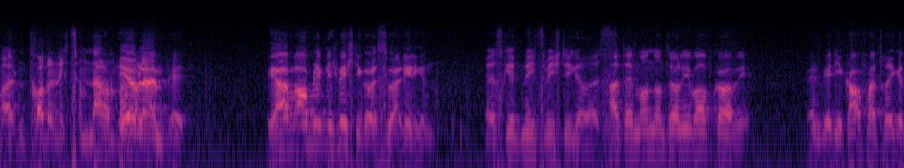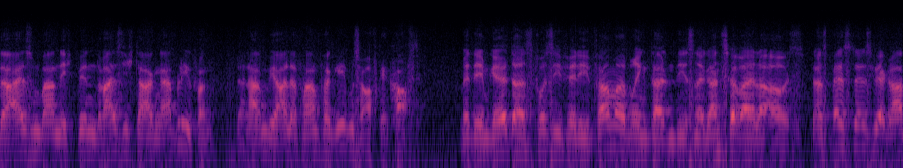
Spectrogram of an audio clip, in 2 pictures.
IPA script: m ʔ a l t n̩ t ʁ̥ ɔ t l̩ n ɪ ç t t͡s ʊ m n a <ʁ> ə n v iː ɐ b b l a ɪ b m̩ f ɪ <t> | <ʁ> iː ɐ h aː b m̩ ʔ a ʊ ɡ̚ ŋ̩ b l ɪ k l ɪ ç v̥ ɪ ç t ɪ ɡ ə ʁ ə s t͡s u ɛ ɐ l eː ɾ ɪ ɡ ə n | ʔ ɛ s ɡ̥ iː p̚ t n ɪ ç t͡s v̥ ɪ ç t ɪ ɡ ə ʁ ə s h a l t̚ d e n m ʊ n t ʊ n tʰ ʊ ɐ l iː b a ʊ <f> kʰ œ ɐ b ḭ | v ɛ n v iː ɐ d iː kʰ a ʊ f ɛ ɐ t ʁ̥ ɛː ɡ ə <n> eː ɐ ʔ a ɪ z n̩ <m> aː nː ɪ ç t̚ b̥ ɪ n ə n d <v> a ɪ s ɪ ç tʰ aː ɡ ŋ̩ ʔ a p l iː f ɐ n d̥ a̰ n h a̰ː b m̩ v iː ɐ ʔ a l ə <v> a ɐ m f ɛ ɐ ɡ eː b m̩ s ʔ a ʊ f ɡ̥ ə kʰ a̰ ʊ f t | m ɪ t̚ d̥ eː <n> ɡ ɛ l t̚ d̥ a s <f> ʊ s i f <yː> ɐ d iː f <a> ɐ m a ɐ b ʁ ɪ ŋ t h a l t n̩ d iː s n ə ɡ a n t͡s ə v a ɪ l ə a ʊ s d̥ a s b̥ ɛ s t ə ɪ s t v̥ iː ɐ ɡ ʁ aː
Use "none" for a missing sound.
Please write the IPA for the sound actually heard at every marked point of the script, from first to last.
ʁ, t, v, f, d, b, ʁ, f, m, f, yː, a

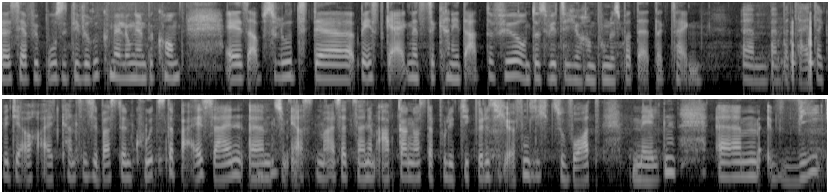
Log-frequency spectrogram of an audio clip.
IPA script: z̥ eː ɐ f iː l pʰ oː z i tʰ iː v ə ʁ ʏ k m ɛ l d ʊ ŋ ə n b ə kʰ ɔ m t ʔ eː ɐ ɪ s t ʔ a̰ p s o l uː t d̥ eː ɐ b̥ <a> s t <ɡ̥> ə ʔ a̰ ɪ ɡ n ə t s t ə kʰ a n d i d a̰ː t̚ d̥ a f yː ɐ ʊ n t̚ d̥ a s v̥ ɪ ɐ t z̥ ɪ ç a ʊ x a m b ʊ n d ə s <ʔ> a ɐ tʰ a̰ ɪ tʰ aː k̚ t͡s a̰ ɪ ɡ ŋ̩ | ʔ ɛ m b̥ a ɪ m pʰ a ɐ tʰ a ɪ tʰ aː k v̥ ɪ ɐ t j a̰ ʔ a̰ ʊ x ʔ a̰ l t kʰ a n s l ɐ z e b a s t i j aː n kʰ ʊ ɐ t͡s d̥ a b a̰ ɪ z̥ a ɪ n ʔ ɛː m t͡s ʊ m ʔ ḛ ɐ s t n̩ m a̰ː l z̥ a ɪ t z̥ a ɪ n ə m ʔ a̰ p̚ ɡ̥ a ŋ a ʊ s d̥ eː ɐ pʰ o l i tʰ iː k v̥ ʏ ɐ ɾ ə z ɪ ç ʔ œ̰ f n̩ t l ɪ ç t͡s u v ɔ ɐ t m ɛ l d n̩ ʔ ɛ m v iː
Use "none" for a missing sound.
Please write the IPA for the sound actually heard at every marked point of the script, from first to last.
ɛ, ɡ̥, p

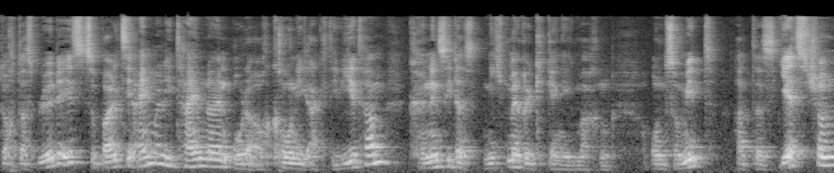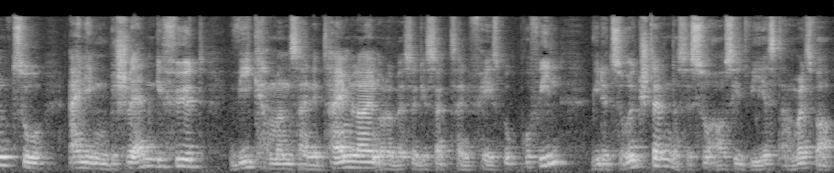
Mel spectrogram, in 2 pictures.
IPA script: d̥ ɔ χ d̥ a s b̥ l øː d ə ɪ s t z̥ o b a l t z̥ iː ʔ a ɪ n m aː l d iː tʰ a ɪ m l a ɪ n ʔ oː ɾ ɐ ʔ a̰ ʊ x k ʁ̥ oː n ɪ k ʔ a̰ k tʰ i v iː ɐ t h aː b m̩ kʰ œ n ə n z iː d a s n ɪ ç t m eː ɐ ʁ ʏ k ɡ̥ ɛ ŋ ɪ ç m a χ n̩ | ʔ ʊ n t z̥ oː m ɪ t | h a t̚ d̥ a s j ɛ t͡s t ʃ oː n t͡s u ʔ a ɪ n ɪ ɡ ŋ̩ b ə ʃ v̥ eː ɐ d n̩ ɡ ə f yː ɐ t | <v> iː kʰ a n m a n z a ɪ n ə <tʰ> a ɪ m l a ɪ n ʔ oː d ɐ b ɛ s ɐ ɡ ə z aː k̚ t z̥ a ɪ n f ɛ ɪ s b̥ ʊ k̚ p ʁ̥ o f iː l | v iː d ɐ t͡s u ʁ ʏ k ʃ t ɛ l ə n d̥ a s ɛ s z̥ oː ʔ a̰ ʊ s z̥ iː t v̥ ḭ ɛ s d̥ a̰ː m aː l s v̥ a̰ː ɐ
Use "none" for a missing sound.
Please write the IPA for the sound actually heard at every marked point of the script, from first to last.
v, tʰ

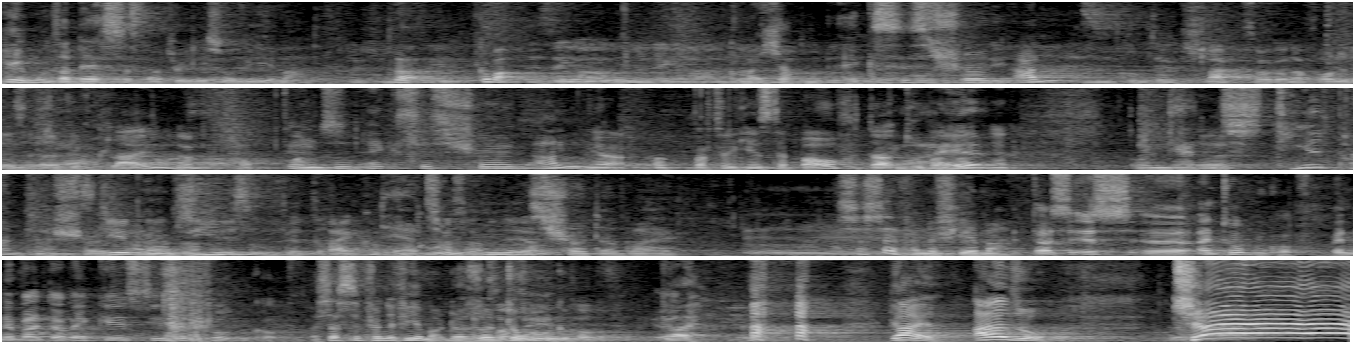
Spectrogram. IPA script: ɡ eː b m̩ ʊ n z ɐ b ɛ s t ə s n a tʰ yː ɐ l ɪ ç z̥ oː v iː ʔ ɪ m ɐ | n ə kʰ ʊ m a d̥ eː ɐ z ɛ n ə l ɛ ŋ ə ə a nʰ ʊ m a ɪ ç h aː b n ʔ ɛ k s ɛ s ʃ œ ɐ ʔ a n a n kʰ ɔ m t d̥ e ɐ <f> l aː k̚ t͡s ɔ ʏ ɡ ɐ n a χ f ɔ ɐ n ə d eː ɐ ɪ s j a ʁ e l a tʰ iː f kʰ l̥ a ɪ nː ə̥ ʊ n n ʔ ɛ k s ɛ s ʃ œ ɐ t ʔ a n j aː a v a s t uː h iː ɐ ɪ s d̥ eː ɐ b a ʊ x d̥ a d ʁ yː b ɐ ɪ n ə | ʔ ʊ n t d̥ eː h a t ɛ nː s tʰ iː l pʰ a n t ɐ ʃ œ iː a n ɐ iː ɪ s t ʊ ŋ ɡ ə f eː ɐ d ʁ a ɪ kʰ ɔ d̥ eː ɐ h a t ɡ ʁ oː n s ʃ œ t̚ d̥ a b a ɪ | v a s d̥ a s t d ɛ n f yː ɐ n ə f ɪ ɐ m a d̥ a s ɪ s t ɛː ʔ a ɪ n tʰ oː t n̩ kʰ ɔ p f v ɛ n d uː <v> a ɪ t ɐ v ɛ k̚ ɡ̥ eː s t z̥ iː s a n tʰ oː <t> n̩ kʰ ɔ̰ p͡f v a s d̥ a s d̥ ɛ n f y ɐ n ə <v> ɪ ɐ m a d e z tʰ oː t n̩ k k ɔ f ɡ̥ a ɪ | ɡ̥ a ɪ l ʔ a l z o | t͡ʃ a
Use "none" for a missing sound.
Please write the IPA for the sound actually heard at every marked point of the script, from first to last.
ʃ, v, t, f

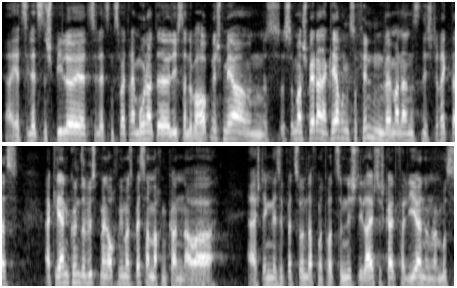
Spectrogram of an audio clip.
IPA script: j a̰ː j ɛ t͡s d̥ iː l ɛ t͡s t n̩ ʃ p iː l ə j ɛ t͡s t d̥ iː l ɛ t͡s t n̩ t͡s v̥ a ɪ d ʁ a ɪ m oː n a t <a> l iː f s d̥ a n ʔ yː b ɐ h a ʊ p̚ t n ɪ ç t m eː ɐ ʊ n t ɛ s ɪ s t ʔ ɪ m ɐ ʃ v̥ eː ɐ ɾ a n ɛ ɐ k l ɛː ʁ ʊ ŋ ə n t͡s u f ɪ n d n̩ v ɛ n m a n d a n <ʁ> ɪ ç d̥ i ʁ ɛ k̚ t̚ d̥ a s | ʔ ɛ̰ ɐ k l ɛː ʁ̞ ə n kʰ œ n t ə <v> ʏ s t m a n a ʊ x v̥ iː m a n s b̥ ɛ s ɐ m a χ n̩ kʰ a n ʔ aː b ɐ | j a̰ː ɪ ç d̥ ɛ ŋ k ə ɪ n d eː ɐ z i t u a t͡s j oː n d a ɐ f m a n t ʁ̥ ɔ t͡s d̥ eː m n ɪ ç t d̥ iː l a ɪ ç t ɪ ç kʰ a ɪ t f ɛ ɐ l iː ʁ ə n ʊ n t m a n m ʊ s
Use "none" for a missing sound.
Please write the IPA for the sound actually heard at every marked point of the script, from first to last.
ə, z, v

